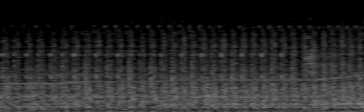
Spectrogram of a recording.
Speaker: you'll hear that that little clunk that's because it's going over the previous embroidery so the first time it did i was like oh no what's wrong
